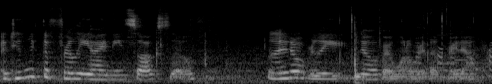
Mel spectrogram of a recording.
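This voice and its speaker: Soft-spoken and at a fairly quick pace, a woman talks amid noticeable background noise and audible room echo. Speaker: gaming video creator. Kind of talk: casual gameplay chat. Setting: home recording alone in room. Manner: quiet, soft-spoken.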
